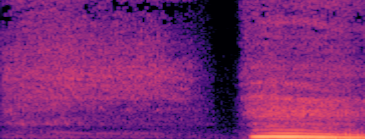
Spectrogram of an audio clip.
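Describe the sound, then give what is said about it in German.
A deep breath during a guided relaxation exercise: a soft, airy inhale of about a second, a brief pause, then a louder voiced exhale that sinks steadily in pitch like a sigh. “schenke dir diesen nächsten tiefen Atemzug.”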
